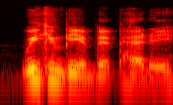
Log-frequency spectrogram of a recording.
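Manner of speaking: hushed half-whisper, said in passing. A player's character passes a frustrated man and speaks to him, half-whispering. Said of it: "I just whisper to him".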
